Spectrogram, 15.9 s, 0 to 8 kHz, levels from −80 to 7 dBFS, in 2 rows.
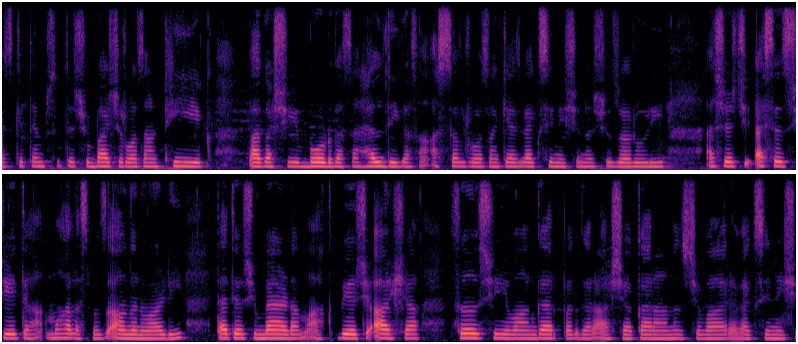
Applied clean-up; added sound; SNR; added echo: none; none; none; none.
